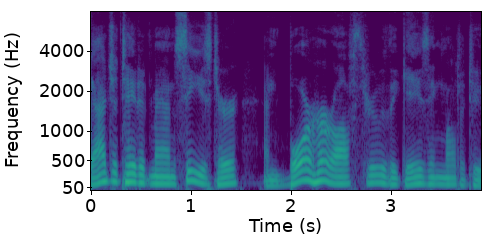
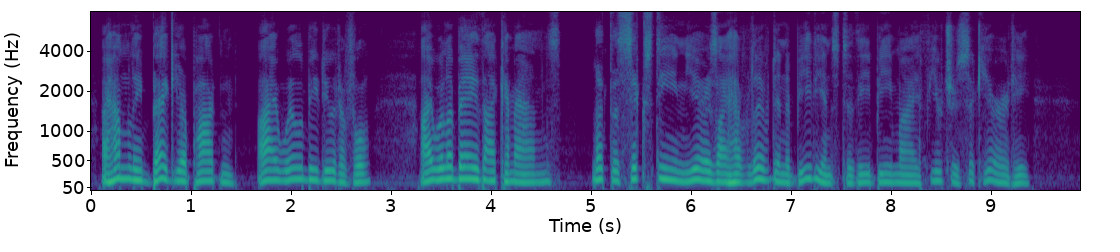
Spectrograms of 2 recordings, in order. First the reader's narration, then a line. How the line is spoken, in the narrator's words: she exclaimed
